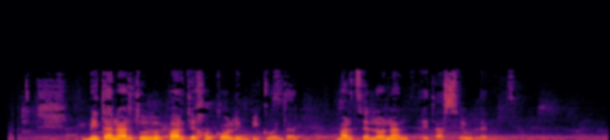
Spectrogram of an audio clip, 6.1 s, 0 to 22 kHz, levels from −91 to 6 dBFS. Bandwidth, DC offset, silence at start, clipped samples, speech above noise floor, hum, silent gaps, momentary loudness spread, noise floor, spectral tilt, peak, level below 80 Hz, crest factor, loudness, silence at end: 11.5 kHz; under 0.1%; 0.45 s; under 0.1%; 29 dB; none; none; 16 LU; -50 dBFS; -5.5 dB/octave; -2 dBFS; -80 dBFS; 20 dB; -22 LUFS; 0.65 s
